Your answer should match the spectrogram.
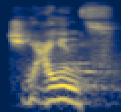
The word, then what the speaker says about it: giant: can we see guys giant yes now does giants have the c sound or the g sound really giant g sound soft g sounds like a j so pac-1 over to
